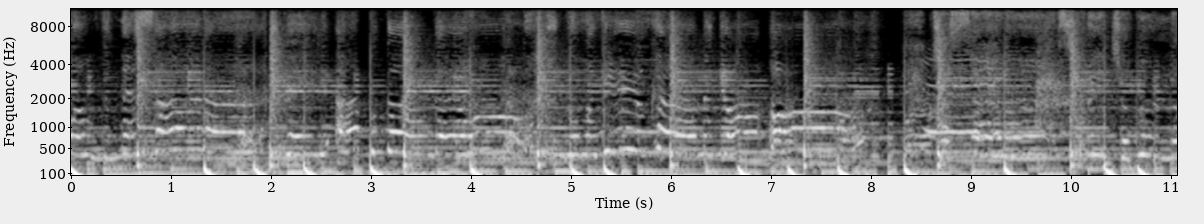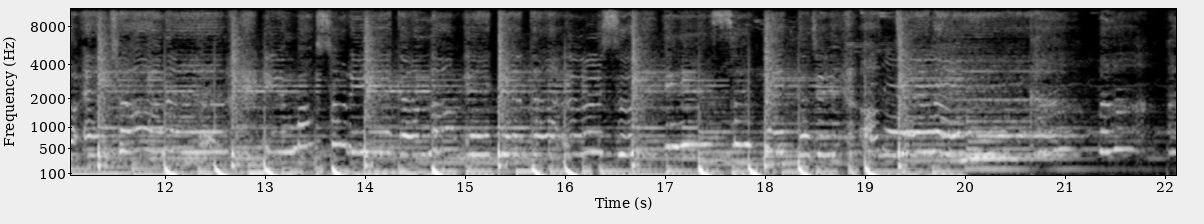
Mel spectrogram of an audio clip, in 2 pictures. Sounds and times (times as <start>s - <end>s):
Music: 0.0s - 22.1s.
